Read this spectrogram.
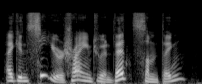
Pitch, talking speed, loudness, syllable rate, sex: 160 Hz, 235 wpm, -19 LUFS, 6.8 syllables/s, male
